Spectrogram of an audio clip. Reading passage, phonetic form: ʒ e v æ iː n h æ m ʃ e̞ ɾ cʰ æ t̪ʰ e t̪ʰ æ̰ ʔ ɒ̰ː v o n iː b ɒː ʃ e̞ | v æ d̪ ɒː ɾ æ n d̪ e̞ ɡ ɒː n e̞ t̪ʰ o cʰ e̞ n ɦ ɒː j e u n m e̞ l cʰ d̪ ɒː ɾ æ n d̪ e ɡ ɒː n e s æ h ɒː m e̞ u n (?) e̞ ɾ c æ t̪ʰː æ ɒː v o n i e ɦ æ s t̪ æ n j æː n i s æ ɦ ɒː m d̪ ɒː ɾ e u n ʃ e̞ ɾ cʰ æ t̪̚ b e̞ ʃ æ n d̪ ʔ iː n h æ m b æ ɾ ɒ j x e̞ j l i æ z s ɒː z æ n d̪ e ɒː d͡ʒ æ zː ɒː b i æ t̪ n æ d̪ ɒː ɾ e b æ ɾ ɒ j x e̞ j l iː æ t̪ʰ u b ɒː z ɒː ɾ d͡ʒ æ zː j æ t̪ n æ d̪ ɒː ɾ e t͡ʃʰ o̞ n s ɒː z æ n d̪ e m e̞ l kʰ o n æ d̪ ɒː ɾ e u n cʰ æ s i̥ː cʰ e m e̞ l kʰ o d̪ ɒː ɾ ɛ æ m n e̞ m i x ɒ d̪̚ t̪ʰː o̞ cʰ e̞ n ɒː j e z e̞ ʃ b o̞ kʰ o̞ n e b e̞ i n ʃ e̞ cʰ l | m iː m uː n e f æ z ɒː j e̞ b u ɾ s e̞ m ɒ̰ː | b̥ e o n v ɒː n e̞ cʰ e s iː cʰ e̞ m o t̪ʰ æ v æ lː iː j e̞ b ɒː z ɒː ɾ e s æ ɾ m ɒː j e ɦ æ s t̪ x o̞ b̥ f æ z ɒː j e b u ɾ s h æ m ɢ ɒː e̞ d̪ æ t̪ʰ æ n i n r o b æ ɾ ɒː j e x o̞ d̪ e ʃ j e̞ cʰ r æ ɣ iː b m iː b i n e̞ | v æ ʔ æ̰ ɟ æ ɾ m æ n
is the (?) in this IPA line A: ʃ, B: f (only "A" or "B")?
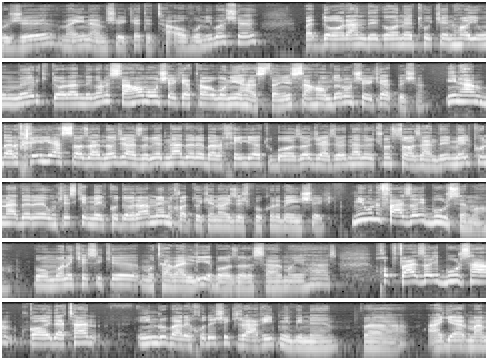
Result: A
